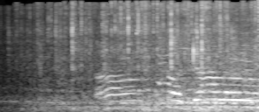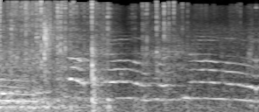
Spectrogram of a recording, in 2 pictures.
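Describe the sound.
A small plastic bike rattles and clicks along as it is pushed, while a toddler babbles and squeals happily close by, with adult voices faint in the background.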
